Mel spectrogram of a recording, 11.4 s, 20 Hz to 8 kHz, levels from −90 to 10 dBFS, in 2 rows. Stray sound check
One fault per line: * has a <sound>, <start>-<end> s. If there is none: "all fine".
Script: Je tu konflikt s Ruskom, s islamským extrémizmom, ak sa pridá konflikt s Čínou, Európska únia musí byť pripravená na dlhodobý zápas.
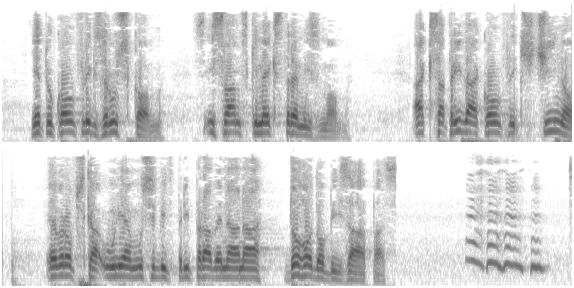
* has a dropout, 5.7-5.8 s
* has a laugh, 10.3-11.2 s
